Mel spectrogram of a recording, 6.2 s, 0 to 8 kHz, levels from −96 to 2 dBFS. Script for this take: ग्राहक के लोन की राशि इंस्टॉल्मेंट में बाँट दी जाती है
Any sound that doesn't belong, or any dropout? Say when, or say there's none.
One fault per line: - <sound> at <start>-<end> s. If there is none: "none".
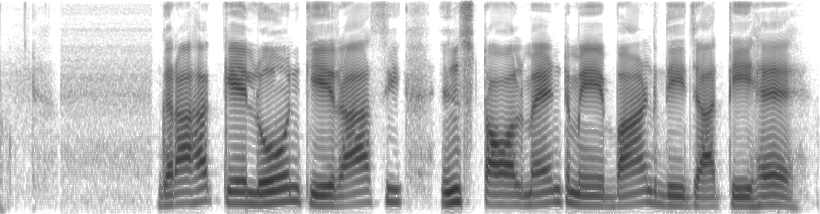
none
